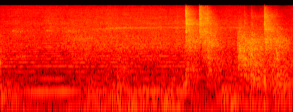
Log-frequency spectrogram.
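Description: Combat robot motors whining steadily in the arena, then a couple of harsh crashes about three seconds in as one robot is launched into the arena wall.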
